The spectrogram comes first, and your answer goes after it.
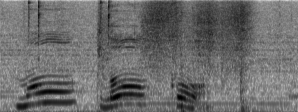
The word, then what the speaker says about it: молоко: we have learned it, молоко. This is how we write it, but the stress falls at the last syllable, so the first two O's we must read or say as A.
